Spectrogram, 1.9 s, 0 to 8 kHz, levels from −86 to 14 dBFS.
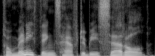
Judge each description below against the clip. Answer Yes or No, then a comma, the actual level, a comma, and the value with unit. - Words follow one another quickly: Yes, fast, 215 wpm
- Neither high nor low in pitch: Yes, medium, 165 Hz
